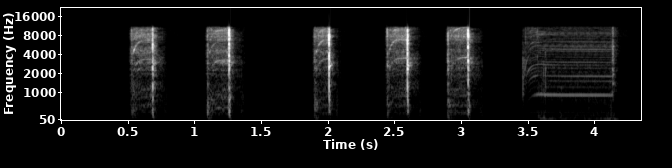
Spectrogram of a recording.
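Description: Single-lens reflex camera shutter firing five times in quick succession, each release a short double click. Near the end a steady electronic tone follows.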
